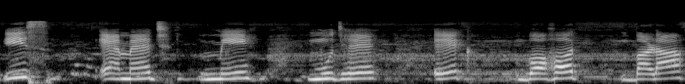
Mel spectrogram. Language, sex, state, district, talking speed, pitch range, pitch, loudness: Hindi, female, Madhya Pradesh, Dhar, 60 wpm, 245-285 Hz, 255 Hz, -14 LUFS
